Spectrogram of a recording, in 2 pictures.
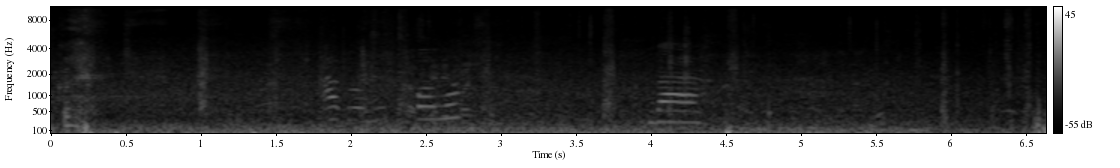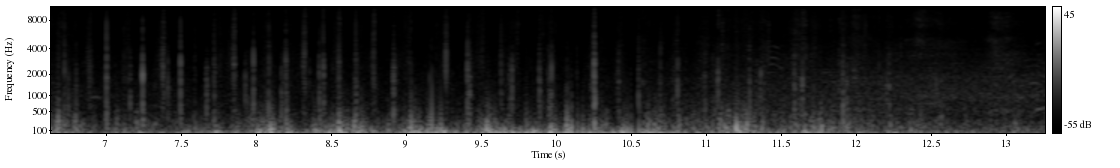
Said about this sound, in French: Quand on est dans la course, je me disais en fait, on entend du vent, ils vont tellement vite.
